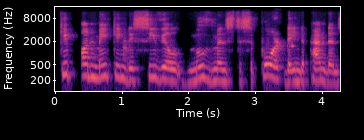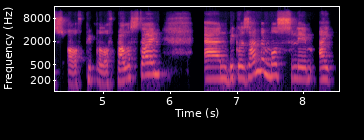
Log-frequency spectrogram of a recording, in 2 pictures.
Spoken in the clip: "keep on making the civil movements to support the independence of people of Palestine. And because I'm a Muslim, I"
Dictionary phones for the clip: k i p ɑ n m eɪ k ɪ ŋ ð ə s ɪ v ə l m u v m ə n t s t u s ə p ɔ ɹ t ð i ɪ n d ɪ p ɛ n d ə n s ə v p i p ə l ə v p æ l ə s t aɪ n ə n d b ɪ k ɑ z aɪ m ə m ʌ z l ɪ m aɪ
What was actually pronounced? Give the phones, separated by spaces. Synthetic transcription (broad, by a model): k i p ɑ n m eɪ k ɪ ŋ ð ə s ɪ v ə l m u v m ə n t s t u s ə p ɔ ɹ t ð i ɪ n d ɪ p ɛ n d ə n s ə v p i p ə l ə v p æ l ə s t aɪ n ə n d b ɪ k ɑ z aɪ m ə m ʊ s l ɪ m aɪ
